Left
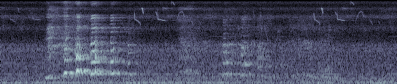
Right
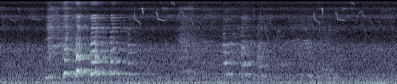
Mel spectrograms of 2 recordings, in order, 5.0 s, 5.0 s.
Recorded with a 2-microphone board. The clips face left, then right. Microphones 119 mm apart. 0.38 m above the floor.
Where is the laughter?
15° right (ahead or behind), 1.2 m; by 4.2 s 20° left (ahead or behind), 5.5 m.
